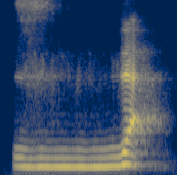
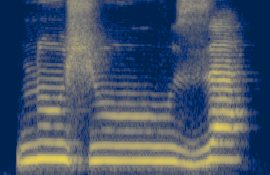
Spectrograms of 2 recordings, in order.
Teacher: Z has buzzing sound, and there is no part of seen into it. There is no S sound, but only Z.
